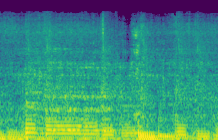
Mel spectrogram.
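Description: Background film music led by plucked guitar over a steady low bass.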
